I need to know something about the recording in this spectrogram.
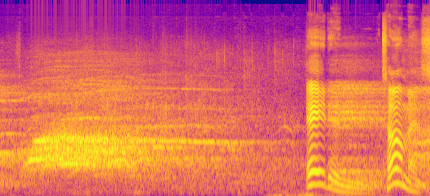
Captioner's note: audience cheering and applauding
